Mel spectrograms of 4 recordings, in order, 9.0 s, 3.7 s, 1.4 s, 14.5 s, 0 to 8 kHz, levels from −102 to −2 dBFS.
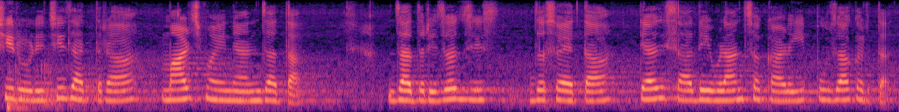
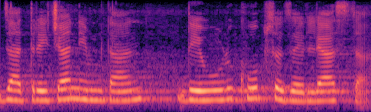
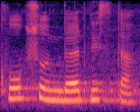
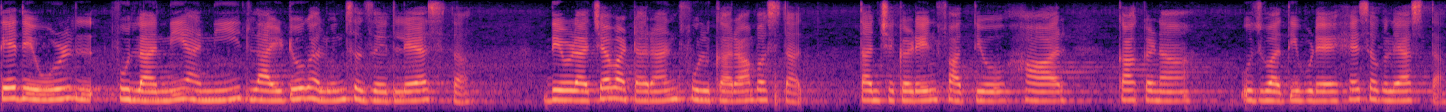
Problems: background sounds at intervals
